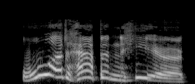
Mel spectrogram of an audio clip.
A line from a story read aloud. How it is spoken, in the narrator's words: cried Mr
